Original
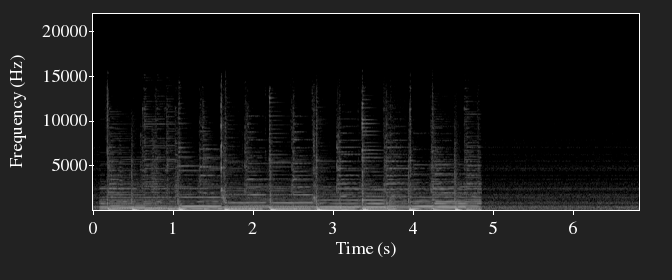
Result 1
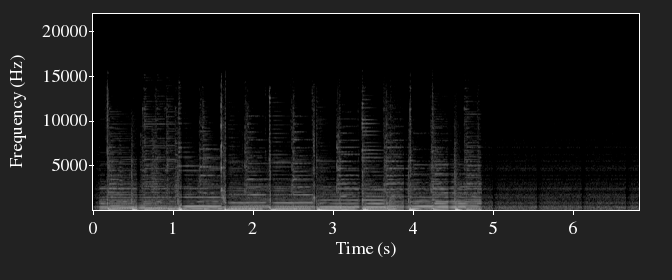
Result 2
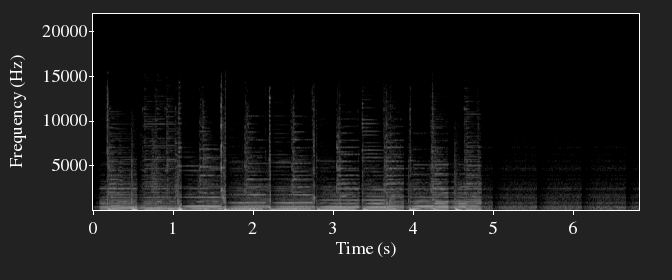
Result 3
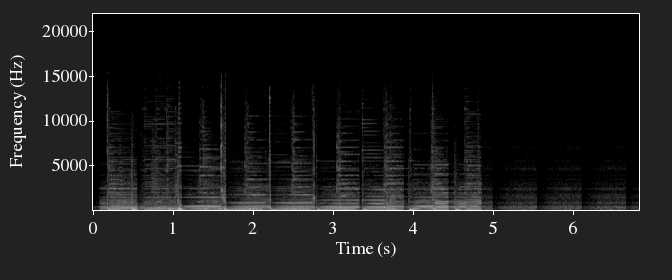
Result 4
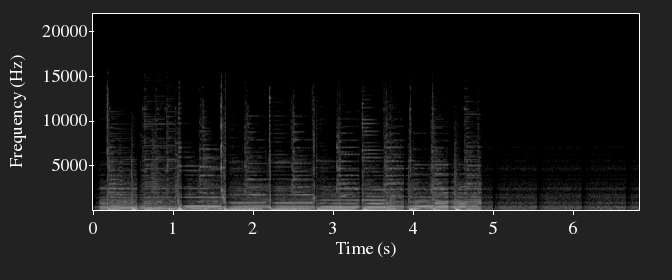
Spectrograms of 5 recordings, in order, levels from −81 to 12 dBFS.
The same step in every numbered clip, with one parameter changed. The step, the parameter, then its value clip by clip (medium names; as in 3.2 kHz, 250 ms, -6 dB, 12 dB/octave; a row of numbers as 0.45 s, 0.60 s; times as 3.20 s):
volume shaper, release: 99 ms, 271 ms, 432 ms, 165 ms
